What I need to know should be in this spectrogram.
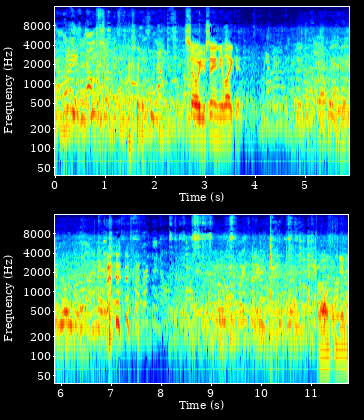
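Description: Voices chatter in a busy room.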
